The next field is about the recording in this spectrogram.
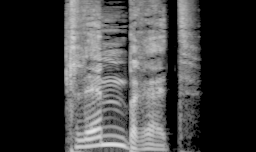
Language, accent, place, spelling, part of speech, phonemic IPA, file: German, Germany, Berlin, Klemmbrett, noun, /ˈklɛmˌbʁɛt/, De-Klemmbrett.ogg
- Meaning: clipboard (physical object)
